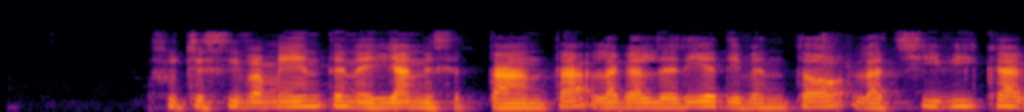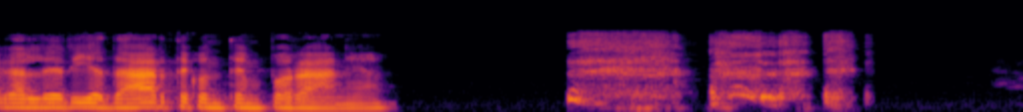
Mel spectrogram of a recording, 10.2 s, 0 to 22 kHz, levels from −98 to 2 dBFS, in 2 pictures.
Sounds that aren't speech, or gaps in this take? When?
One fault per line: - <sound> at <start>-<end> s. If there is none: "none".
- laugh at 7.9-9.5 s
